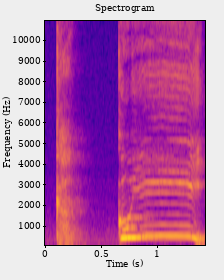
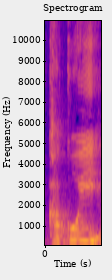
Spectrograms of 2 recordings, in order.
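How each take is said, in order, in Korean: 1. 작은 쯔는 한 박자를 온전히 유지해요. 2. 작은 쯔는 자기 박자 없이 합쳐져요. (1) "이렇게요" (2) "아니죠"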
